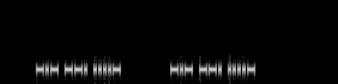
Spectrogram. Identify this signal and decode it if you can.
Morse code, heard as a keyed tone, about 49 wpm, 700 Hz. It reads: KG4 KG4
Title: USA Call Sign Prefixes - Repeated 2x - 50wpm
